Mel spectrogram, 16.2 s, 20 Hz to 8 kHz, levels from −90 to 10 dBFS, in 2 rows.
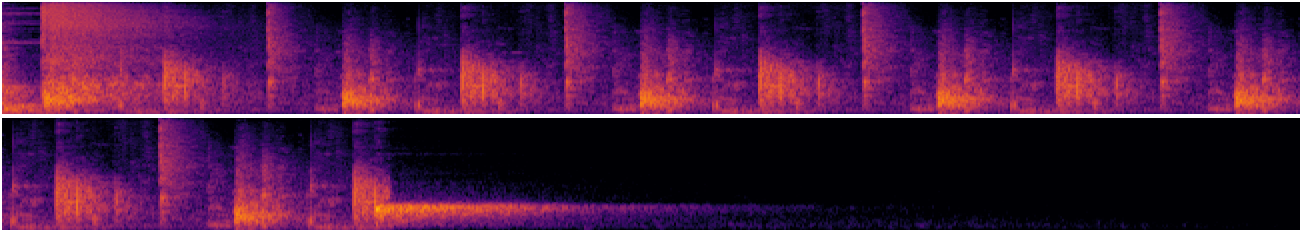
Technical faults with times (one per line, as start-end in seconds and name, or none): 0.00-16.23 noise suppressor applied to music or sounds
1.27-2.12 sound cut by the noise suppressor
3.35-3.51 sound cut by the noise suppressor
5.21-5.37 sound cut by the noise suppressor
7.08-7.60 sound cut by the noise suppressor
8.93-9.09 sound cut by the noise suppressor
11.63-12.80 sound cut by the noise suppressor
